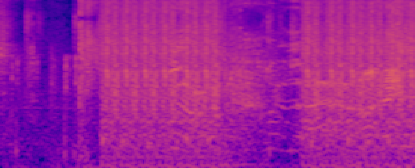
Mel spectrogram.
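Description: Weapon fire from a modded Halo video game, a dense, continuous burst of rapid shots filling the whole moment, loud and close with no pause.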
